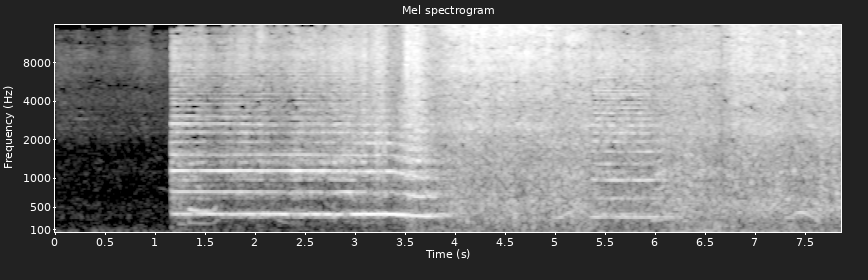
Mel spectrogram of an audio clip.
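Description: Indian Railways express train running through a station: about a second in the locomotive's horn blares for nearly three seconds, dropping in pitch as it passes, then gives a shorter second blast. Under it the coaches rumble and clatter by steadily.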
